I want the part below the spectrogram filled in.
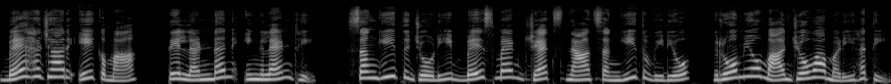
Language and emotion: Gujarati, neutral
